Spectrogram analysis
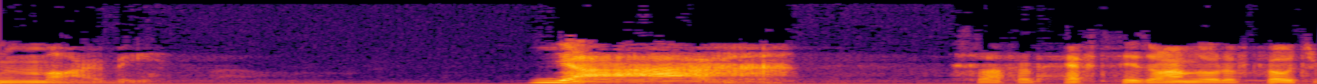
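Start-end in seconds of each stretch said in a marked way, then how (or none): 2.6-3.9 sudden cry of alarm; startled yelp. A narrator's reading. Slothrop yelping at the sudden sight of Marvey.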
